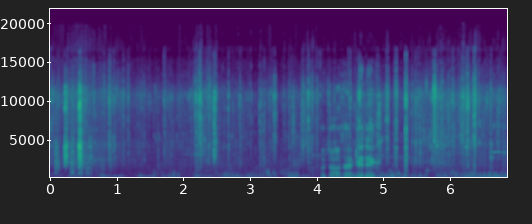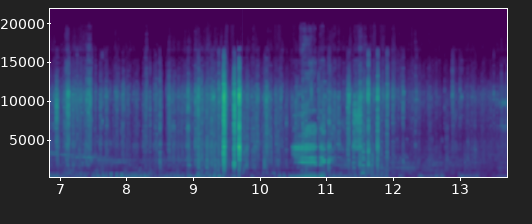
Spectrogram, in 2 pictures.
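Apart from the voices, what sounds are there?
pigeons cooing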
